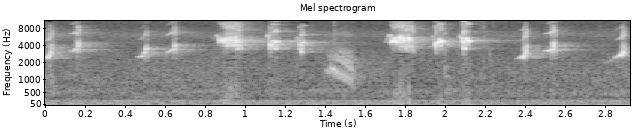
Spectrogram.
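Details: Long-tailed shrike song, breeding condition, used to coax others to sing: clipped high chirps and bright squeaks in uneven groups, with one lower descending swoop in the middle.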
